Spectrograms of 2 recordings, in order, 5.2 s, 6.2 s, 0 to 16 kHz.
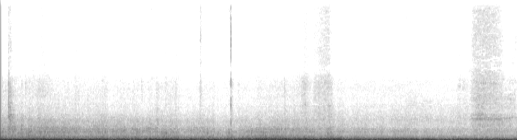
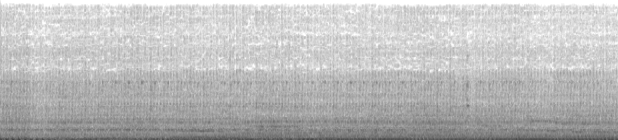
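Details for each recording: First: Volkswagen Polo/Vento on the move after repair of cylinder 1 misfire (P0301) with EPC light at 60–70 km/h; broken vacuum pipe replaced: steady low cabin rumble, no stumbling, no warning lights; normal running under load. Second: Volkswagen Polo/Vento petrol at idle, cylinder 1 misfire (P0301) with engine and EPC lights, also missing at 50–70 km/h: rough uneven thrum; no pulse at cylinder 1 injector though coil has current.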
